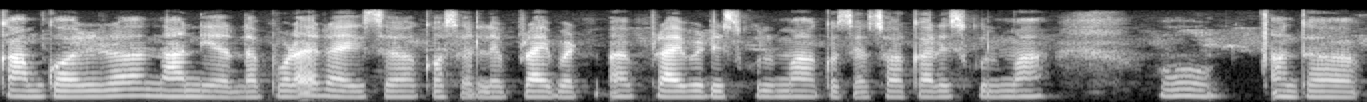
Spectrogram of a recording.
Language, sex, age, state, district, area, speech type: Nepali, female, 30-45, West Bengal, Jalpaiguri, urban, spontaneous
